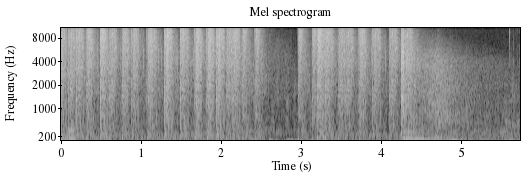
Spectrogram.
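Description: Heavy machine gun fire in a video game, rapid loud bursts of evenly spaced shots that pause briefly and then resume, with a deep thump at the end.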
